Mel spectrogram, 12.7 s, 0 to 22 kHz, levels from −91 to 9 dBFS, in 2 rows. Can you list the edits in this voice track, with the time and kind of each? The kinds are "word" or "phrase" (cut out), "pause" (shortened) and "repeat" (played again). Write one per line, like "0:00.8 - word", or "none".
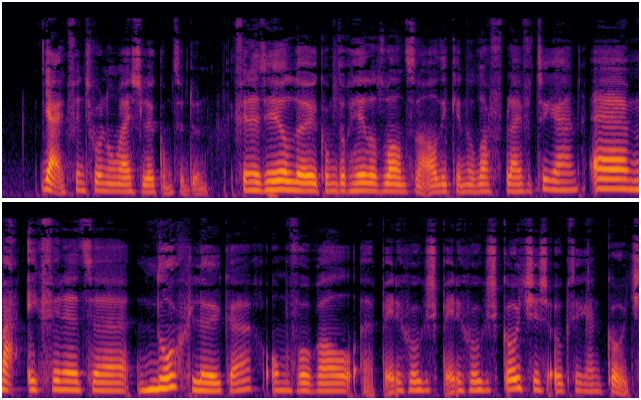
0:05.3 - word
0:05.8 - pause
0:10.7 - repeat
